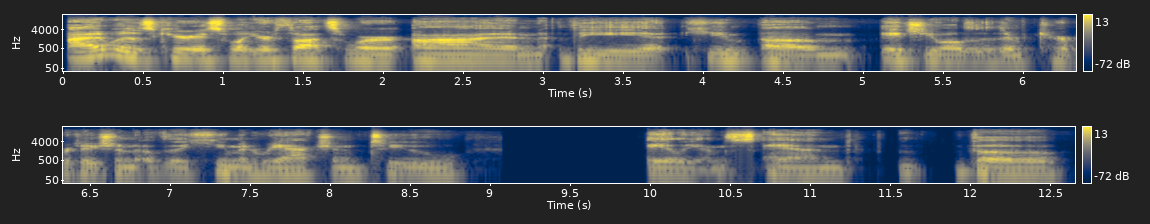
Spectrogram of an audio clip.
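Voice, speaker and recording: A man's voice: fairly low pitch, sharp tone. A man talking through ideas in a thoughtful, discursive way in a casual book discussion.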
